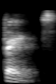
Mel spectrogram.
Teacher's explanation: you're going to be pushing your tongue out a little bit and you're almost biting your tongue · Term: hard th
